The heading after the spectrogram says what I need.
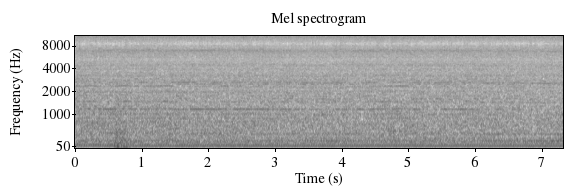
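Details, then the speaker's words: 2011 Chevrolet Impala 3.5L V6 after new AC Delco Iridium spark plugs: steady, even idle under a constant hiss, no misses, stumbles or knocks; runs like a top, normal idle. "Runs like a top."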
